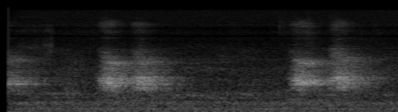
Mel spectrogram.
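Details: Toy poodle giving two pairs of short, sharp, mid-pitched barks about two seconds apart, with a quiet room background between them.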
